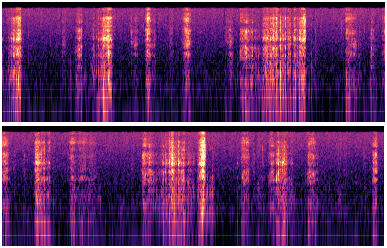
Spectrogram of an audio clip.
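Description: A metal fountain pen nib, held in the fingers, scratches across a lined paper notebook page lying flat on a solid desk, writing in black ink. Quiet, irregular bursts of bright, dry scratching come stroke by stroke with short pauses between them. There is a longer continuous scrawl near the three-second mark.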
